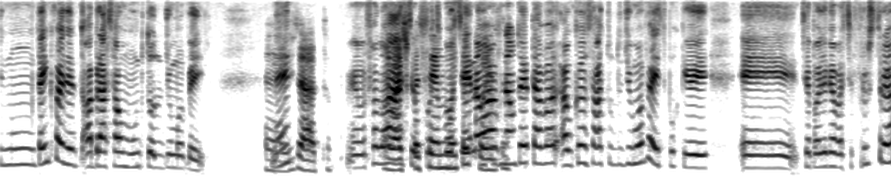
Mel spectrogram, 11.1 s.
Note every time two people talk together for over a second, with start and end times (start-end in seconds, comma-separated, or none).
4.8-6.4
